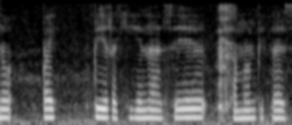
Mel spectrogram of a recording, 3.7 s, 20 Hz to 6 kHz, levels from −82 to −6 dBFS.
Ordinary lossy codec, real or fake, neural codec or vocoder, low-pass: none; fake; codec, 16 kHz, 8 kbps, FreqCodec, smaller model; 5.4 kHz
